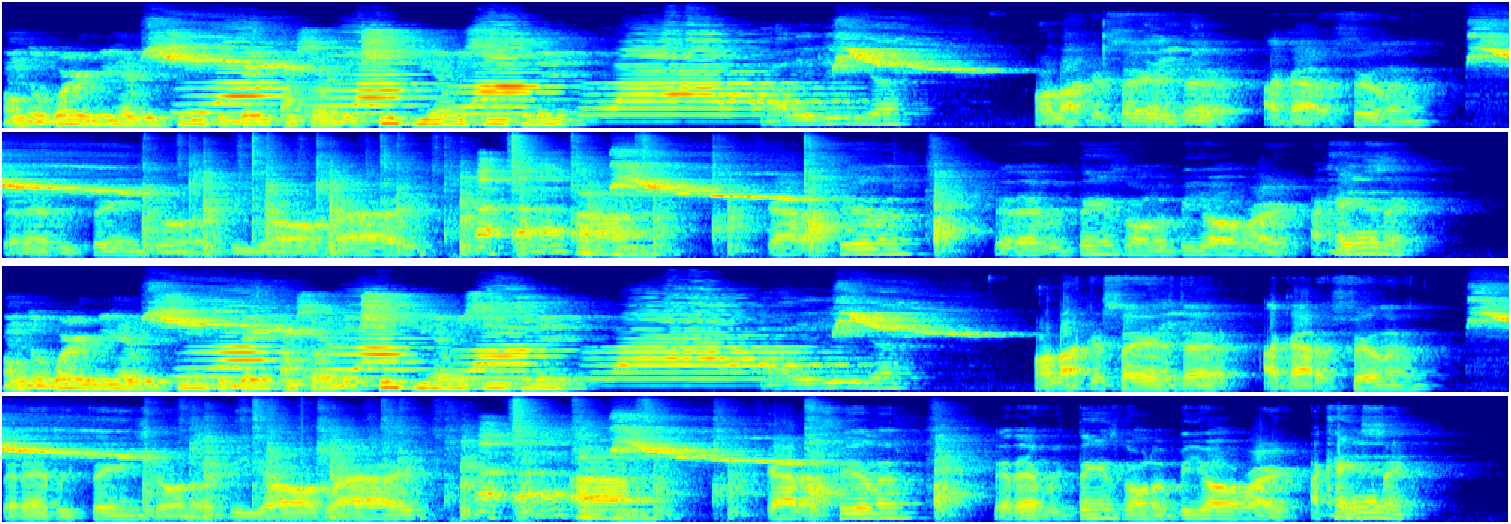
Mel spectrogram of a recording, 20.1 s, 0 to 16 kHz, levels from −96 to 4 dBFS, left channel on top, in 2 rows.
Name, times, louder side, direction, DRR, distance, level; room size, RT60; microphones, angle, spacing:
voice 1, 0.0-3.8 13.9-14.4, equal, 10° right, -2 dB, 0.6 m, -29 dB
sound 1, 0.9-2.1 5.5-6.6 9.8-11.0 14.1-15.3, left 1 dB, 10° left, 1.0 m, -29 dB
Brass instrument, 1.1-5.6, left 2 dB, 90° left, 0.6 m, -27 dB
voice 2, 5.0-6.0 7.6-7.8 13.2-13.8 18.9-19.4, left 2 dB, 35° left, 1 dB, 0.4 m, -34 dB
voice 3, 6.9-9.4 10.1-12.8 13.8-14.3 15.1-16.1 16.7-19.4, right 4 dB, 75° right, 5 dB, 0.5 m, -33 dB
sound 2, 11.0-15.0 15.4-15.6 16.0-16.4, left 2 dB, 75° left, 1.2 m, -37 dB
4.3 x 3.4 x 2.5 m, 0.62 s
head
